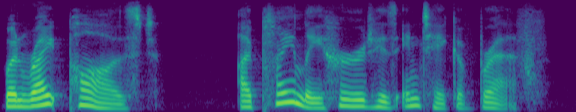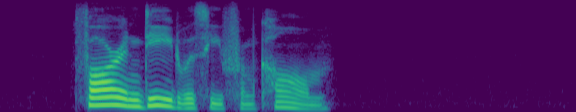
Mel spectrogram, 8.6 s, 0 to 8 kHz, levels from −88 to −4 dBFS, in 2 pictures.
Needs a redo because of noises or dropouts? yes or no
no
